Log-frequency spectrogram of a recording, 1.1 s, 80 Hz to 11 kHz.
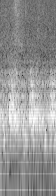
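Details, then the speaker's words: Fetal heartbeat on a handheld Doppler used by the doctor during a prenatal visit in the mother's fourth pregnancy: rapid, regular whooshing pulses, about 140 a minute, judged good. "well the doctor did the Doppler Kai held the little machine so he was really psyched about that"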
